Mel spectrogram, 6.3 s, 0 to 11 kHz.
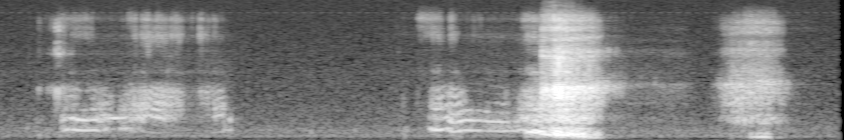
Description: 2:28 Starts the snores till the very end of the video.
